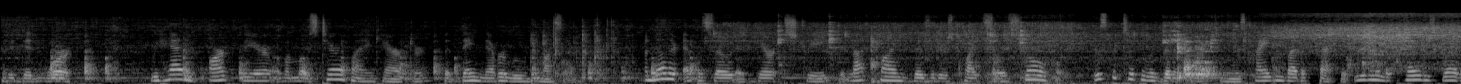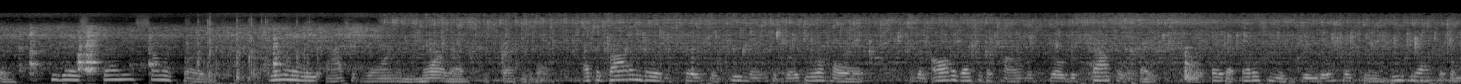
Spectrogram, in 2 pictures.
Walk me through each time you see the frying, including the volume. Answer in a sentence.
The frying can be heard from 0.0 to 29.1 s, getting louder.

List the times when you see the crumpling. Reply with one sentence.
The crumpling can be heard from 5.3 to 6.3 s and from 16.4 to 17.8 s.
